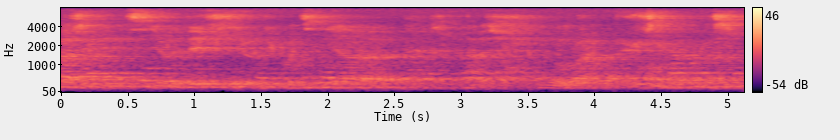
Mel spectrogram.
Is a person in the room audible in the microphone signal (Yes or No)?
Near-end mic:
No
